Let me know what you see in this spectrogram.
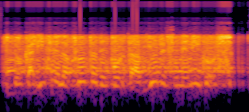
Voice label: bombing, dialogs spanish; midway; War Thunder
